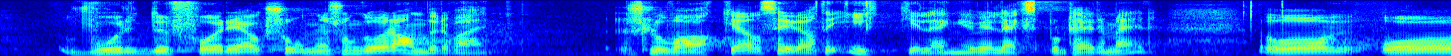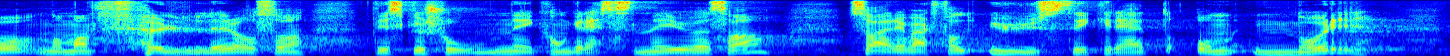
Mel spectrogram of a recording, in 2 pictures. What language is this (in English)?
Norwegian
